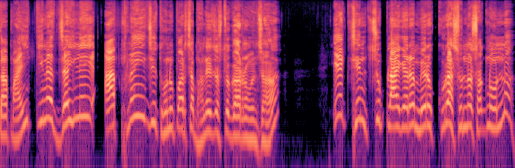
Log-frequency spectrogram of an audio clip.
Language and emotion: Nepali, angry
